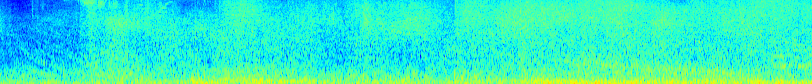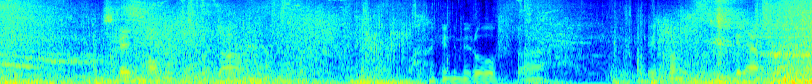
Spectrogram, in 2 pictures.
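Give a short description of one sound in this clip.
Game weapons fire and blasts crackle in a busy battle.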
